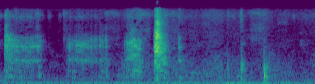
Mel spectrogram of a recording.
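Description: Bulldog growling in short bouts, with one sharp bark about three seconds in.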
